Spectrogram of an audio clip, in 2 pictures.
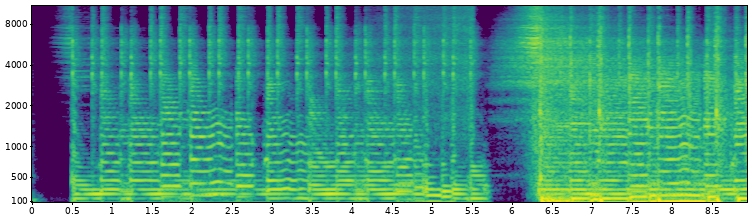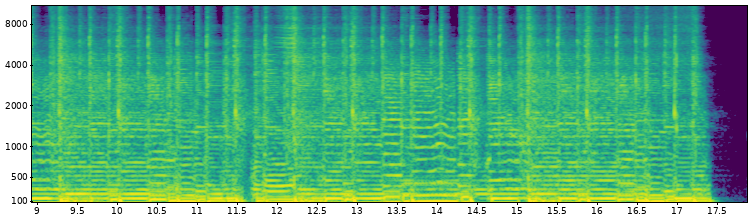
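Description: A short instrumental music jingle plays on its own, opening with a moderate, sustained passage before jumping louder into a full, driving band sound with distorted, effects-heavy tones.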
